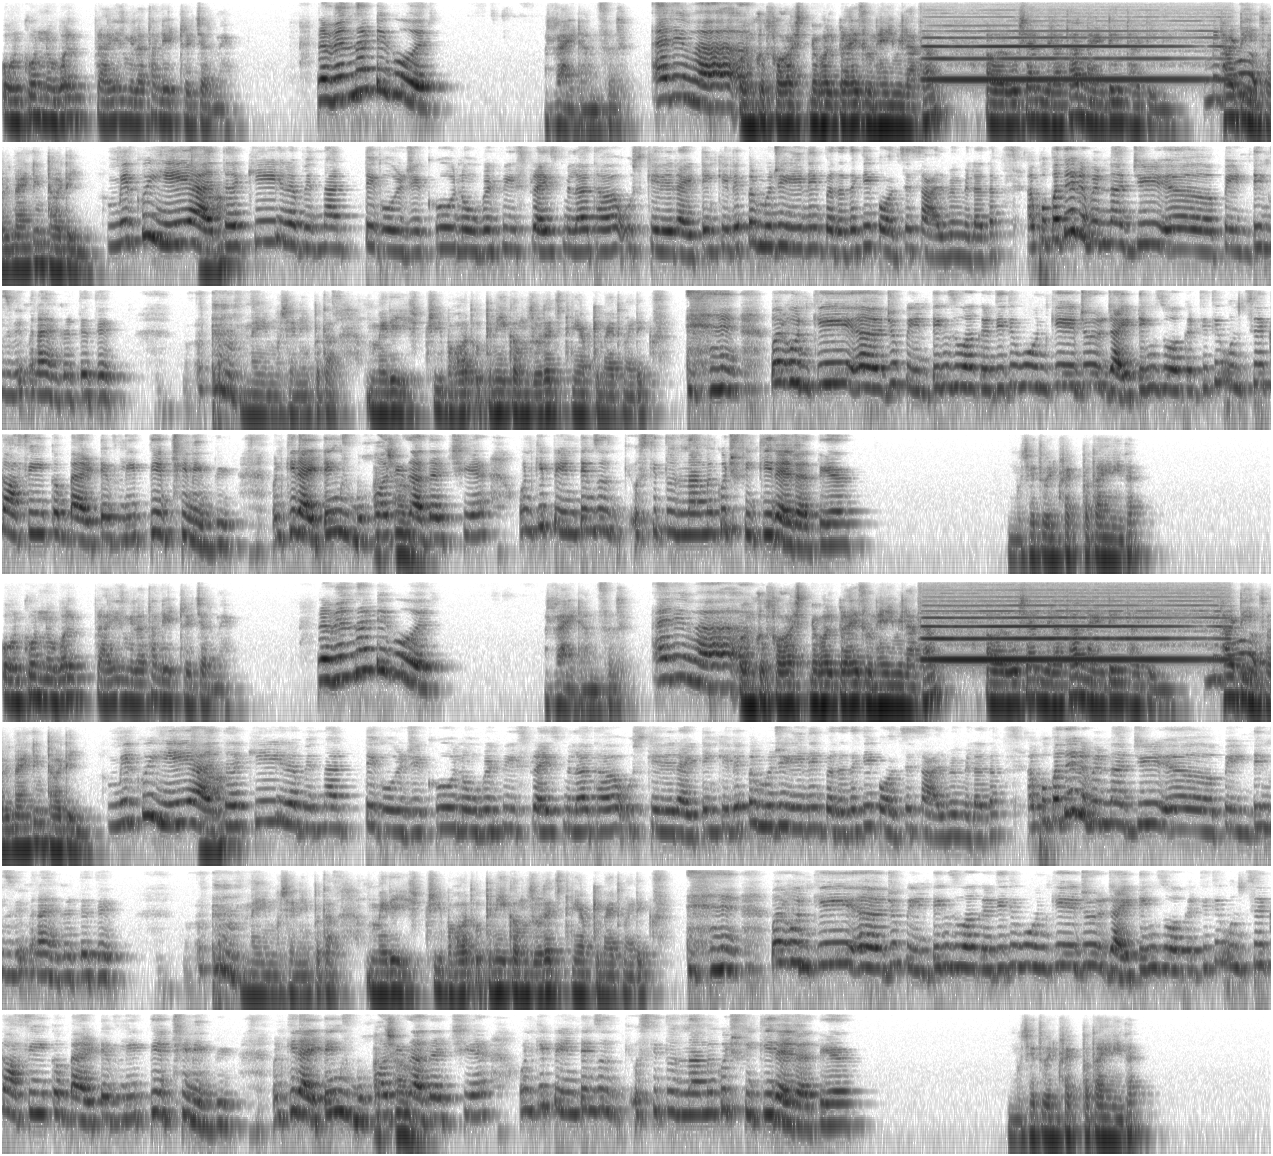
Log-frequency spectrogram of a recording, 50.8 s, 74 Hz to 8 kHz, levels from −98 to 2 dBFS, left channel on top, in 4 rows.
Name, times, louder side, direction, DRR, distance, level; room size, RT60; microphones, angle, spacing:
voice 1, 0.0-2.3 5.4-6.2 7.4-11.7 12.2-13.5 14.7-15.0 27.8-32.0 41.9-42.2 48.1-49.4, right 1 dB, 5° right, 0.4 m, -22 dB
voice 2, 3.2-4.3 6.5-7.5 12.0-12.6 13.7-22.6 22.9-26.5 27.5-27.9 32.2-46.6, left 2 dB, 75° left, 0.7 m, -25 dB
Wind instrument woodwind instrument, 9.2-12.4, right 4 dB, 65° right, 0.4 m, -19 dB
5.0 x 2.2 x 2.5 m
head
